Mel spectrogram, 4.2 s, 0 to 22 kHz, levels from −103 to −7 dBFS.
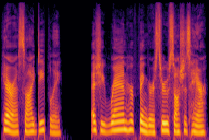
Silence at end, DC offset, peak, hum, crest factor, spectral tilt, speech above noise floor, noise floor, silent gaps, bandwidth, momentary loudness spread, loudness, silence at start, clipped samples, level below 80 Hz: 0.1 s; under 0.1%; -6 dBFS; none; 16 dB; -5 dB/octave; over 67 dB; under -90 dBFS; 1.45-1.78 s; 20 kHz; 7 LU; -23 LUFS; 0.05 s; under 0.1%; -64 dBFS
